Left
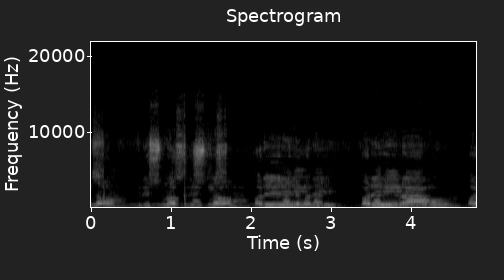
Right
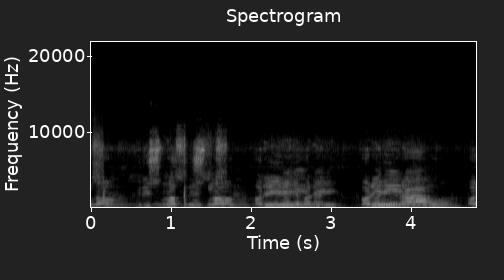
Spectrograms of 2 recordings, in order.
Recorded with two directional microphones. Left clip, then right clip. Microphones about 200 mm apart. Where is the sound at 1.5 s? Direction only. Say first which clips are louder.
Right 3 dB; 10° right (ahead or behind).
